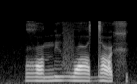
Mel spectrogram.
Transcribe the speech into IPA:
ɣ ɒ n i v ɒ dˤ e x

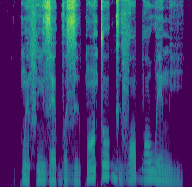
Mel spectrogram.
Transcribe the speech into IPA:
kʷ ɛ̃˨ f ĩ˨ z ɛ˨ ɡʷ ə˨ z ɨ˨ p ɔ̃˦ t o˦ ɡ ɨ˨ v ɔ˦ b ɔ˦ w e˧ n i˨

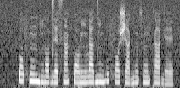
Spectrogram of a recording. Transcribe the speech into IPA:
k͡p ɔ˦ f ũ˦ ɡ ĩ˧ ɾ ɔ˧ d ɛ˧ s ã˦ k͡p ɔ˧ ɾ ĩ˧ l a˧ d ĩ˧ b u˦ f ɔ˦ ʃ a˦˨ ɡ ũ˧ s ũ˧ k a˧ ɡ ɛ˨

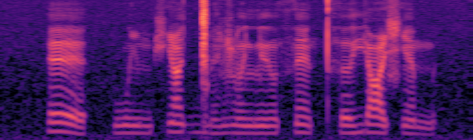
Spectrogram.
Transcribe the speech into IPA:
ɛ | w ĩ m ç ɑ̃ ə̯ ɡ͡ǀ ɛ̃ ɮ õ lʲ õ θ ɛ̃ t̪ʰ ə j ɑ ɕ ɛ̃ m

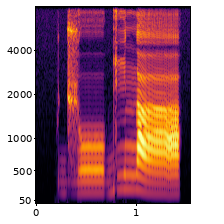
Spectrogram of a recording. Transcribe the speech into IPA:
d͡ʒ oː˨ ɡ i˦ n a˨

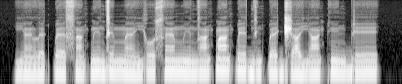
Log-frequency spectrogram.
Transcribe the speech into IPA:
j ɛ̃˨ l ɛ˨ k͡p ɛ˨ s ã˨ k͡p ĩ˧ d e˧ m ɛ̃˨ j o˧ s ɛ̃˦ m ĩ˧ d ã˦ k͡p ã˦ k͡p e˧ d ĩ˨ k͡p ɛ˧ d͡ʒ a˧ j ã˧ k ĩ˧ ɡ͡b e˦

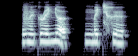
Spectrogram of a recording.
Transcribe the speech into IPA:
v ẽ k ɹ e ɲ ə | ŋ͡m e c x ʏ

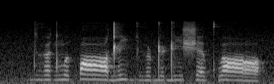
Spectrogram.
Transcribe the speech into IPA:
dʱ œ d ŋʷ e p ɑː d ɳ i ɡʱ ø ɖ ɪ ɖ i ʃ ɛ kʷʼ ɑː

